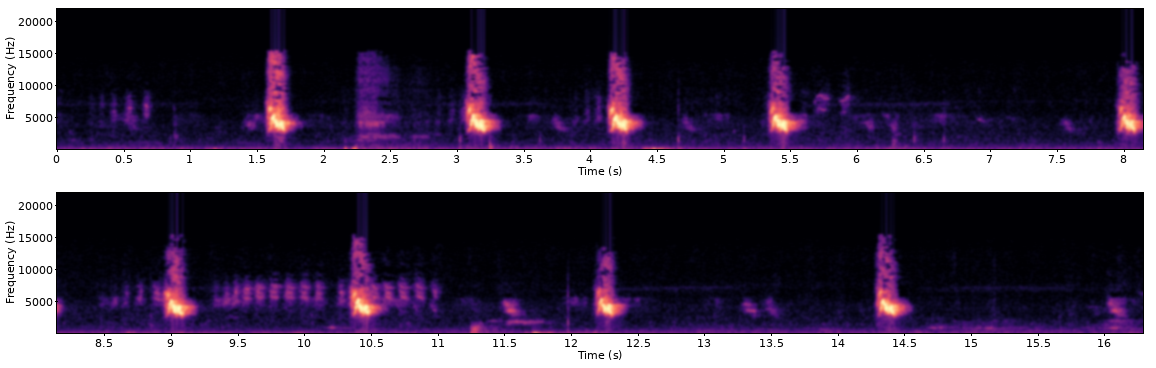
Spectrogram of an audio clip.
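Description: A bird chirping: a single short, high chirp repeated about nine times, every one to two seconds.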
